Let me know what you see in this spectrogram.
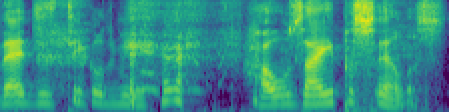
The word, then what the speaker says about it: Pasillas: If you're an American, and or if you're a real American, you pronounce it Pasillas. You pronounce every one of those fucking letters the way they're supposed to be pronounced.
